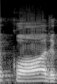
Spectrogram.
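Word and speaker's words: cause: इस तरह से क्या पढ़ेंगे, कॉज, काउजे नहीं कॉज, क्योंकि देखिए दोस्तों सी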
